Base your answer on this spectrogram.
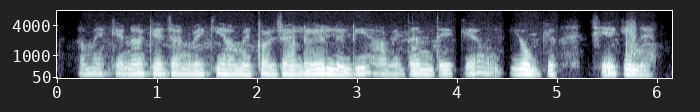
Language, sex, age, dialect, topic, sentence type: Maithili, female, 25-30, Angika, banking, statement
